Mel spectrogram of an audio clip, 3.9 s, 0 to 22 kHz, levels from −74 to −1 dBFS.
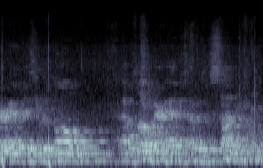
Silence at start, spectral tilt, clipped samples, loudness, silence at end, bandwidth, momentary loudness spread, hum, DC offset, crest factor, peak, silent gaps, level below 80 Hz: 0 s; -6.5 dB/octave; under 0.1%; -26 LUFS; 0 s; 16.5 kHz; 7 LU; none; under 0.1%; 14 dB; -12 dBFS; none; -50 dBFS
